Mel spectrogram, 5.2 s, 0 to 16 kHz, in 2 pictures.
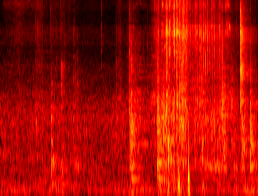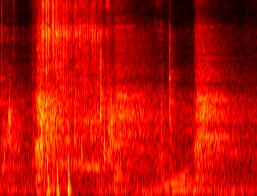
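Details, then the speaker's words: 70cc motorcycle kick-started in bursts that turn the engine over but never fire: no spark, and meter tests found the magnet coil faulty, needing replacement. "नहीं, देखा करंट नहीं आ रहा।"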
